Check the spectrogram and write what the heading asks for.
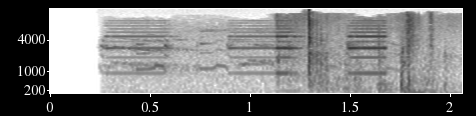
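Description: A moment of dead silence at the join between two TV adverts, then the quiet sound effects of the next advert: faint chirps, a few sharp clicks and short electronic beeps.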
